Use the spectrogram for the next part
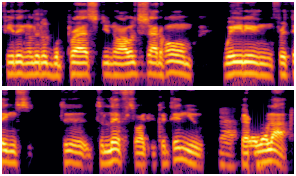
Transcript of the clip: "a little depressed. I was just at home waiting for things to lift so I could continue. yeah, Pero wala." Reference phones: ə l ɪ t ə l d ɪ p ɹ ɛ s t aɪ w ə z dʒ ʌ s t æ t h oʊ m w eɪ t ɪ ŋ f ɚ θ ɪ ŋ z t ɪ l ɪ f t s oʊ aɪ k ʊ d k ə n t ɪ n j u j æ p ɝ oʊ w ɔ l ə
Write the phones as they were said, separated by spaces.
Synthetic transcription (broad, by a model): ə l ɪ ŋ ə l d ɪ p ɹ ɛ s t aɪ w ə z dʒ ʌ s t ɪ t h oʊ m w eɪ t ɪ ŋ f ɚ θ ɪ ŋ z t ɪ l ɪ f t s oʊ aɪ k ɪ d k ə n t ɪ n j u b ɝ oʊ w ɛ l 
